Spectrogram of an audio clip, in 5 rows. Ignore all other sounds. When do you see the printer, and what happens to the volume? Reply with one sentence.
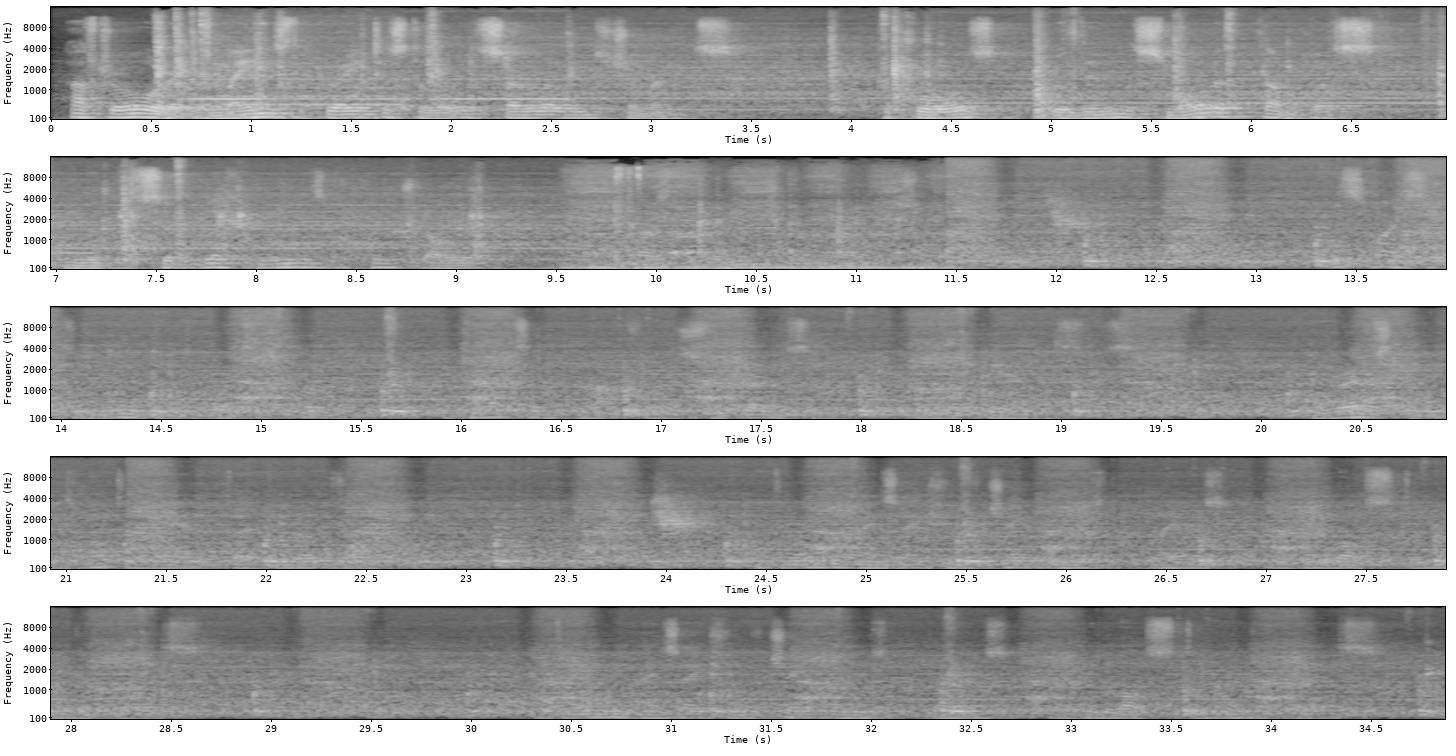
The printer can be heard from 0.0 to 34.8 s, getting quieter.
